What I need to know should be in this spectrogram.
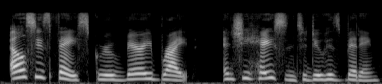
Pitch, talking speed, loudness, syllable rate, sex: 230 Hz, 190 wpm, -20 LUFS, 5.0 syllables/s, female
